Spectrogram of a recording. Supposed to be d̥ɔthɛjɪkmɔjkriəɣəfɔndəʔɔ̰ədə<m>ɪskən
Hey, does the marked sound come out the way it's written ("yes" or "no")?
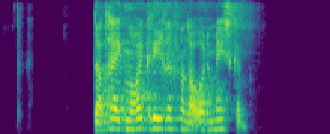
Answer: yes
